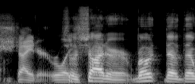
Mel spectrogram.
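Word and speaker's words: Scheider: It's like it's like Schneider but with no end. So it's Schneider.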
